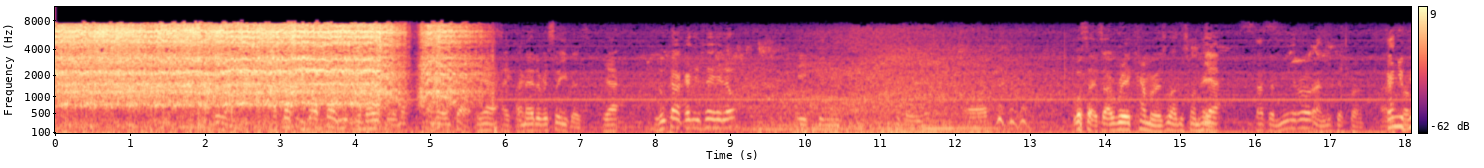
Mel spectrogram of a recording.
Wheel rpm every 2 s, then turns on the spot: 200, 190, 90, 0, 0, 0, 0, 0, 0.
none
